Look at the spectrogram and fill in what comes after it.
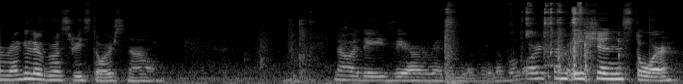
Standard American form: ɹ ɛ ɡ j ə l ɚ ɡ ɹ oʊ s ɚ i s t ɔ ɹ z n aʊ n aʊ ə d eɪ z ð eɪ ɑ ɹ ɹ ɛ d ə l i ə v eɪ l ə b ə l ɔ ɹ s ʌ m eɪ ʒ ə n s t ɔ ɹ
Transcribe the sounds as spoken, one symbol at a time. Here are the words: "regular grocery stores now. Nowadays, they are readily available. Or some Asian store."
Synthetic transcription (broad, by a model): ɹ ɛ ɡ j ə l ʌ ɡ ɹ oʊ s ɚ i s t ɔ ɹ s n aʊ n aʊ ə d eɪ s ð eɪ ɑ l ɹ ɛ d ə l i ə v eɪ l ə b ə l ɔ ɹ s ʌ m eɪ ʃ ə n s t ɔ ɹ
